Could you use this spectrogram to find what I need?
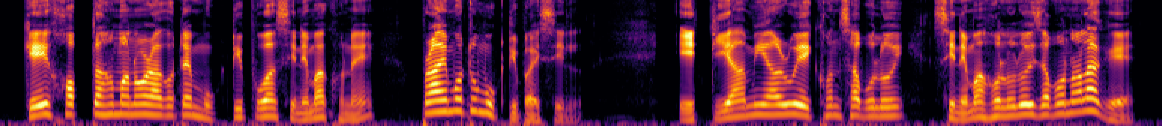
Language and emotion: Assamese, surprised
